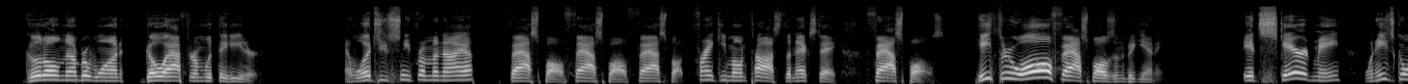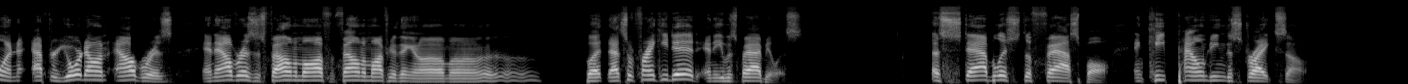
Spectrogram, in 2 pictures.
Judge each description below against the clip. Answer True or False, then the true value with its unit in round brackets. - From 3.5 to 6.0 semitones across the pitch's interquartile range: True (5.4 semitones)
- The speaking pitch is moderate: True (180 Hz)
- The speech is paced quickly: False (155 wpm)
